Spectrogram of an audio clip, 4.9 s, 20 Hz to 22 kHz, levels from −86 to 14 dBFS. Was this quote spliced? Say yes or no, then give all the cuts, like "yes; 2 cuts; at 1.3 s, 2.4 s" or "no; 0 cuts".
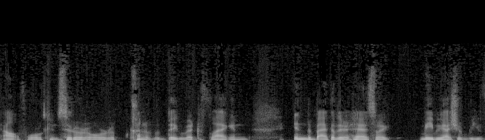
no; 0 cuts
